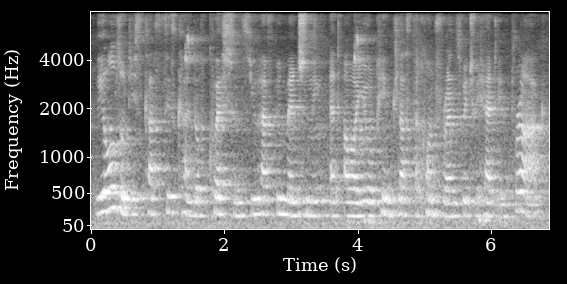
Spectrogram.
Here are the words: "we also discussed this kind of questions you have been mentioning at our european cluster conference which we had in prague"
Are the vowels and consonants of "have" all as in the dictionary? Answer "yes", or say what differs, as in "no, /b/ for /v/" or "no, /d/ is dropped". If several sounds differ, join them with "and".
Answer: yes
